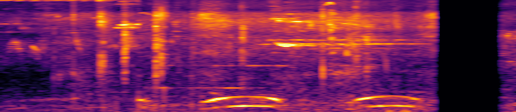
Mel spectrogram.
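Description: Two soft, low pigeon coos sound close by, one after another, over a faint background of chirps and rustling, then a brief silence.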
